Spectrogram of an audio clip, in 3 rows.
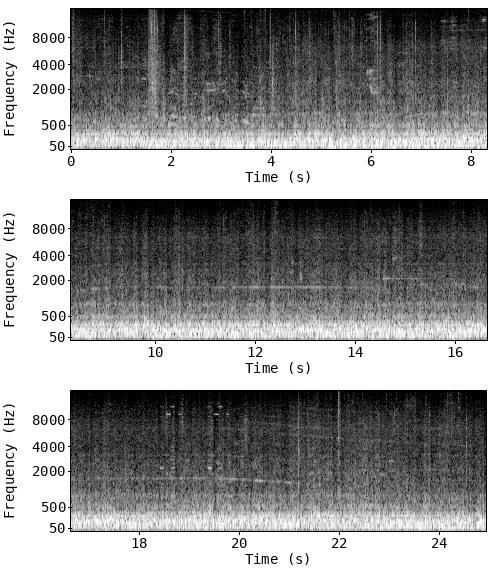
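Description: An Airbus A330 engine roars under reverse thrust during a landing rollout at Lahore, a loud, dense, continuous rush of broadband noise that holds steady for the whole stretch with no clear break.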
